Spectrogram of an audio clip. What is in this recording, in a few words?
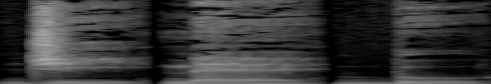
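"jimebu", concatenated syllables; Affixing experiment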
